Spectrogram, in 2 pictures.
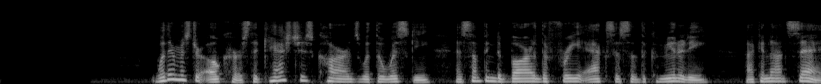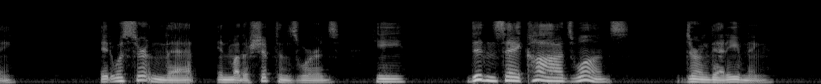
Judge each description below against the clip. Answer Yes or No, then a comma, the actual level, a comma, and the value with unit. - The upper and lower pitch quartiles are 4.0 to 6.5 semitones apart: Yes, average, 5.2 semitones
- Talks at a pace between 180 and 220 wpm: No, average, 140 wpm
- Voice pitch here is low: Yes, low, 125 Hz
